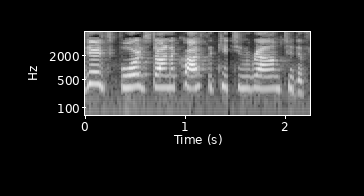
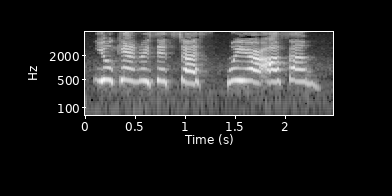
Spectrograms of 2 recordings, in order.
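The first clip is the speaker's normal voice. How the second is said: higher, playful nugget brag; mock chicken nugget voice; 7 semitones higher than usual. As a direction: puff up like boastful chicken nuggets. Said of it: "the chicken nuggets are like".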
